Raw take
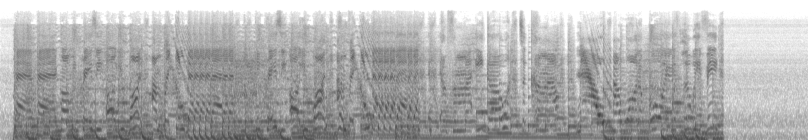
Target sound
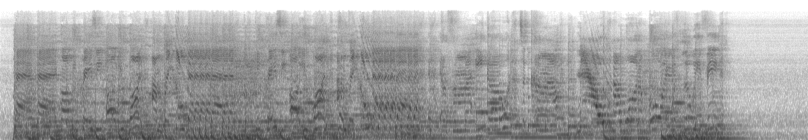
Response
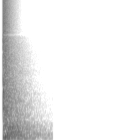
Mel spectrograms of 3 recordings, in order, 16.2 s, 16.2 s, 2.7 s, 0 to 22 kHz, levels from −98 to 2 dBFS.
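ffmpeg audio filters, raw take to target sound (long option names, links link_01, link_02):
-filter_complex "[0:a]asplit=2[link_01][link_02];[link_02]bass=frequency=250:gain=-2,treble=frequency=4000:gain=8[link_03];[1:a]atrim=start_sample=2205,adelay=67[link_04];[link_03][link_04]afir=irnorm=-1:irlink=0,volume=-22dB[link_05];[link_01][link_05]amix=inputs=2:normalize=0,volume=3dB"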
